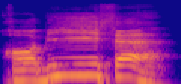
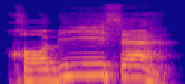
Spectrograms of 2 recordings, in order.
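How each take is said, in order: The two takes are said the same way.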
